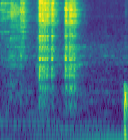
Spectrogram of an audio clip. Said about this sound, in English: You're rolling your own dice right now.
